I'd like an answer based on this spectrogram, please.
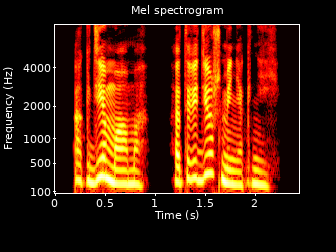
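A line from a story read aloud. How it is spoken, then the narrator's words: Abrupt change of subject. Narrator (Russian): Резко сменила она тему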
